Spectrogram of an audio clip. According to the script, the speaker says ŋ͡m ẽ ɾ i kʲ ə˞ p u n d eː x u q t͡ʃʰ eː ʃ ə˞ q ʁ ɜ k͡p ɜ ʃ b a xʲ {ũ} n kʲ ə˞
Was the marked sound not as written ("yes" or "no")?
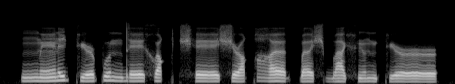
no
